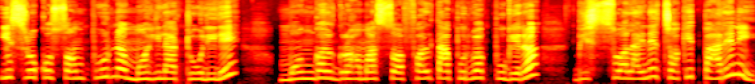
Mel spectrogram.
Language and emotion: Nepali, surprised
